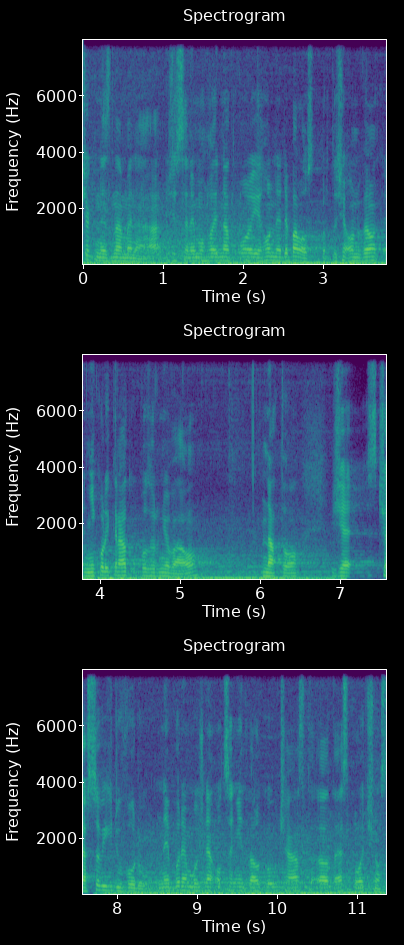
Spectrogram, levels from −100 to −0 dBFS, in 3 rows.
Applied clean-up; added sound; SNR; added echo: none; Printer; -1 dB; none.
